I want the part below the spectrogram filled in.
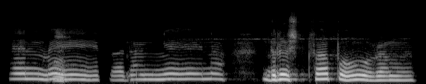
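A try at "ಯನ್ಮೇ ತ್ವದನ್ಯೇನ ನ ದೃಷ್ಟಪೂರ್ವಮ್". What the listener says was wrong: ಇಲ್ಲ ಇನ್ನೊಂದು ನ ಇದೆಯಲ್ಲ ಅದನ್ನ ಬಿಡ್ತಾ ಇದ್ದೀರ ನೀವು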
